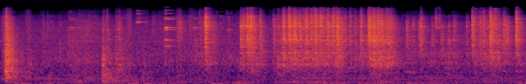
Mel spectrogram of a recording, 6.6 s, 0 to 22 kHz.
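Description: Metal knocking and rattling as a 1939 Ford transmission is worked against a flathead V8 while being lined up on a floor jack. A sharp clank rings at the start, a second comes about a second later, and a longer rattle follows midway.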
